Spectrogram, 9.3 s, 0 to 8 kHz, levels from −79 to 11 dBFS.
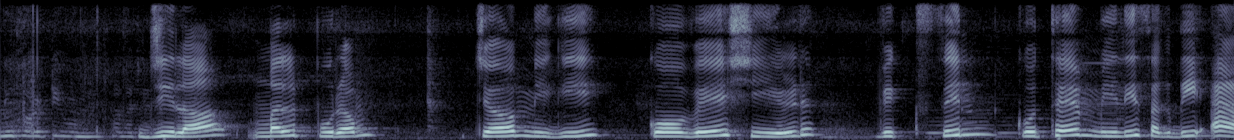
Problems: none marked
